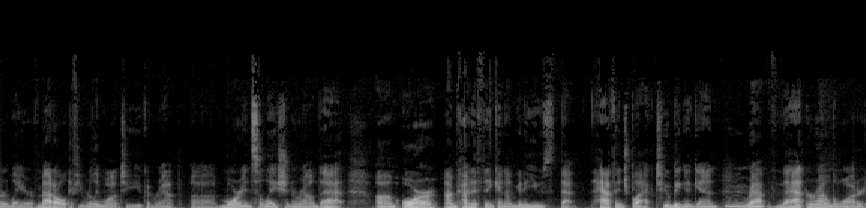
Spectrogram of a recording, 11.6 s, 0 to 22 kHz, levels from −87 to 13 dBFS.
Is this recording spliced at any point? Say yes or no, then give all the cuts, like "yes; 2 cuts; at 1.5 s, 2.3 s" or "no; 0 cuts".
no; 0 cuts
